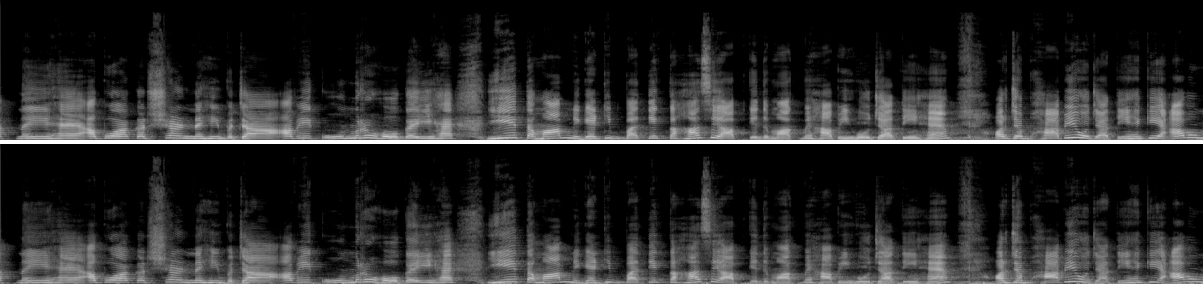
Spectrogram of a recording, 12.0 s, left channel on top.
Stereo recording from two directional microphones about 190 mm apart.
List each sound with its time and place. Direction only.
0.2 s a woman's voice: 10° left (ahead or behind)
